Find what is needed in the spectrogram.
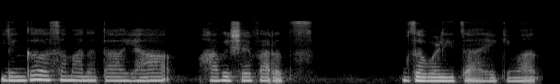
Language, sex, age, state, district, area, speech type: Marathi, female, 30-45, Maharashtra, Pune, urban, spontaneous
